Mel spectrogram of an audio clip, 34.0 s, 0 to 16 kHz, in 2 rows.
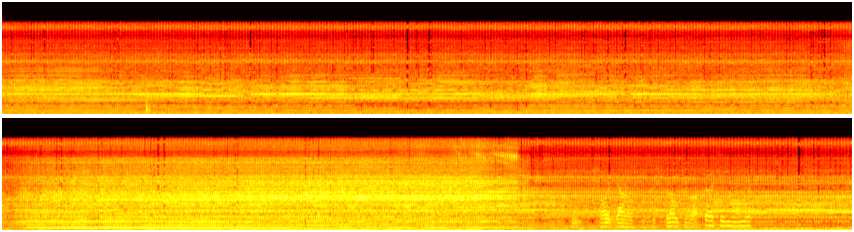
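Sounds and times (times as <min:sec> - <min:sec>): low hum: 0:16.9 - 0:34.0
milling machine cutting steel: 0:17.1 - 0:32.2.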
